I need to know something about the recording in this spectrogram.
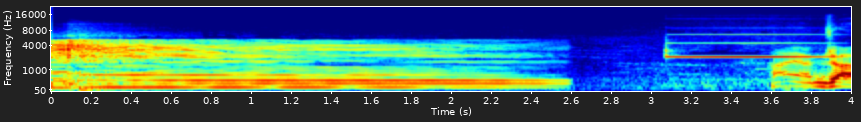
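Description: Intro music: a distorted electric guitar chord held and ringing out, cutting off suddenly about two and a half seconds in. A high steady tone follows, and a man starts speaking near the end.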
